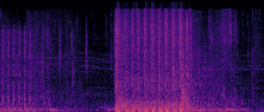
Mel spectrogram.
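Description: Rapid automatic gunfire from an operator's weapon in Rainbow Six Siege, a loud close burst of fast repeated shots that jumps in intensity midway and rattles on for about two seconds with no talking.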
